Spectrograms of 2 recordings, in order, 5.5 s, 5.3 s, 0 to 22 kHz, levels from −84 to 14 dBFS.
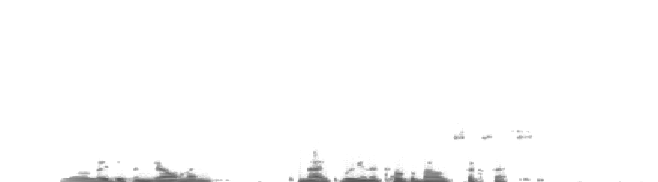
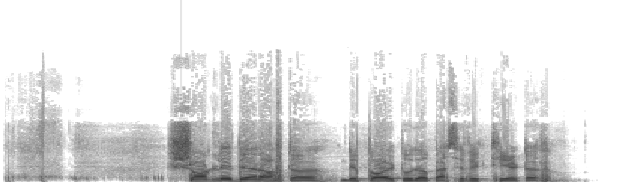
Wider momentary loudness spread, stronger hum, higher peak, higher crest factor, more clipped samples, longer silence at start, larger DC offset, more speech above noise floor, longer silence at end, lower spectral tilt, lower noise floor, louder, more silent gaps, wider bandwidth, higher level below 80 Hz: about the same, 14 LU vs 15 LU; neither; second, -12 dBFS vs 0 dBFS; about the same, 16 dB vs 16 dB; neither; first, 0.55 s vs 0.15 s; neither; first, over 64 dB vs 50 dB; first, 1.25 s vs 0.65 s; first, -11 dB/octave vs -4 dB/octave; first, under -90 dBFS vs -63 dBFS; second, -26 LUFS vs -13 LUFS; first, 1.97-2.12 s, 2.20-2.39 s vs none; second, 5.8 kHz vs 16 kHz; about the same, -56 dBFS vs -56 dBFS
